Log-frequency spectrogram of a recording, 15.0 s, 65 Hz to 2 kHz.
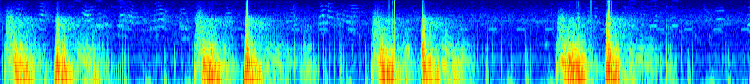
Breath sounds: Inhalation: 0.00-1.04 s, 3.81-4.84 s, 7.36-8.37 s, 11.12-12.12 s
Exhalation: 1.06-2.66 s, 4.84-7.00 s, 8.42-9.70 s, 12.16-13.95 s
Wheeze: 1.51-1.84 s, 5.28-5.67 s, 8.82-9.52 s, 12.57-13.17 s

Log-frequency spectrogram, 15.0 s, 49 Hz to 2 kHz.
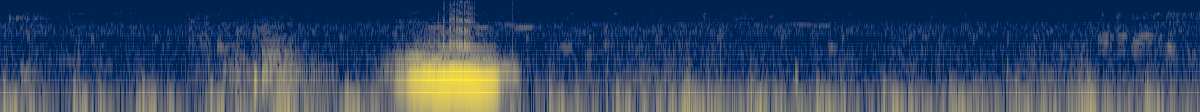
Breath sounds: Inhalation: 7.55-8.67 s, 12.60-13.71 s

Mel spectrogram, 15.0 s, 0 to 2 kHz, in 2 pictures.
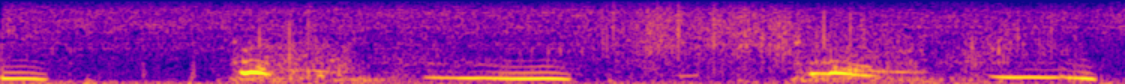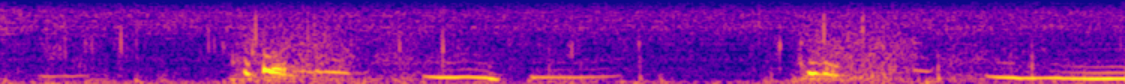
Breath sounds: Inhalation: 1.42-2.44 s, 5.20-6.30 s, 8.96-10.00 s, 12.64-13.82 s
Exhalation: 2.64-5.04 s, 6.32-8.96 s, 10.00-12.00 s, 13.82-15.00 s
Wheeze: 0.00-0.34 s, 1.46-1.84 s, 2.70-3.86 s, 5.30-6.18 s, 6.54-7.40 s, 7.70-8.22 s, 9.04-9.92 s, 10.26-10.94 s, 10.98-11.76 s, 12.82-13.20 s, 14.02-15.00 s

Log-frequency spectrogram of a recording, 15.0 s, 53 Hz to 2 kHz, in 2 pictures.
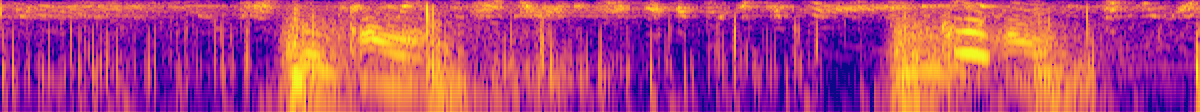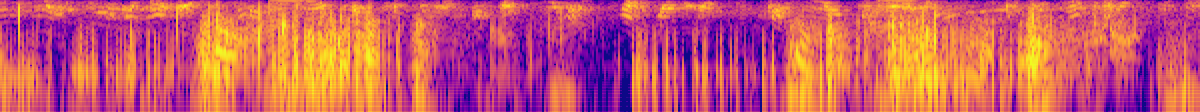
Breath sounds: Inhalation: 1.67-2.52 s, 5.50-6.36 s
Exhalation: 2.60-3.11 s, 6.41-6.93 s
Wheeze: 5.96-6.24 s
Rhonchi: 1.69-2.56 s, 5.52-6.40 s
Crackles: 2.60-3.11 s, 6.41-6.93 s

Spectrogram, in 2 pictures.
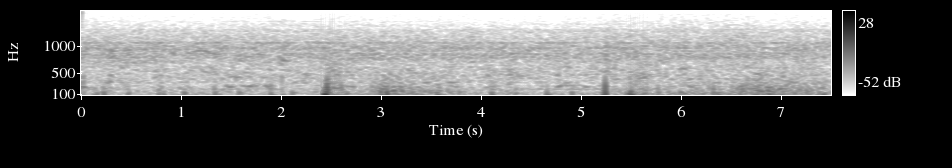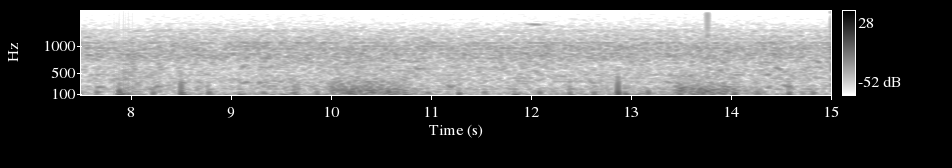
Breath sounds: Inhalation: 2.83-3.85 s, 6.45-7.46 s, 9.89-10.91 s, 13.45-14.18 s
Crackles: 2.81-3.83 s, 13.45-14.18 s

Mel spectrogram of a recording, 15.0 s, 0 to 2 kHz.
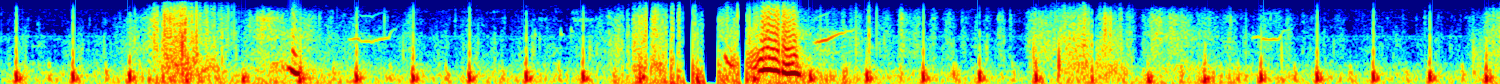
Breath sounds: Wheeze: 3.39-3.94 s, 8.09-8.63 s, 12.49-13.03 s

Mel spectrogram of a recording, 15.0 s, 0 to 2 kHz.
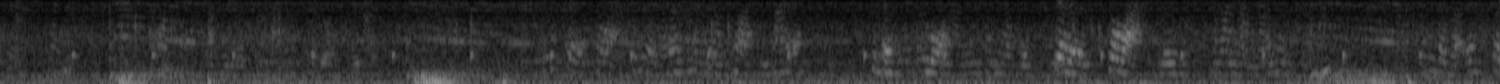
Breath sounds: Inhalation: 1.11-1.58 s, 4.05-4.67 s, 13.06-14.18 s
Wheeze: 1.11-1.58 s, 4.05-4.67 s, 13.06-14.18 s

